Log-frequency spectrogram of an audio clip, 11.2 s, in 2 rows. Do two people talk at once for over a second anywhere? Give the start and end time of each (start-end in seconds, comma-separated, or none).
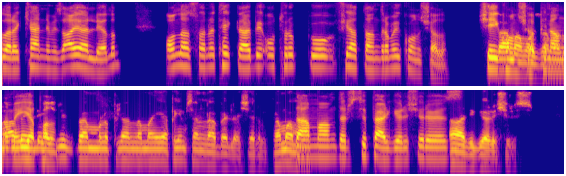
4.9-6.2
